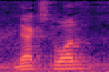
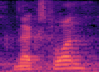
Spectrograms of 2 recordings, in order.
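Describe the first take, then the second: Both takes have the same delivery.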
